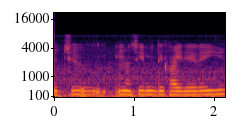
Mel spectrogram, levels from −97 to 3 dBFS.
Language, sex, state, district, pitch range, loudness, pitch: Hindi, female, Uttar Pradesh, Ghazipur, 170-180 Hz, -25 LUFS, 175 Hz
